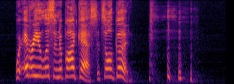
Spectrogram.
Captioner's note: laughs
